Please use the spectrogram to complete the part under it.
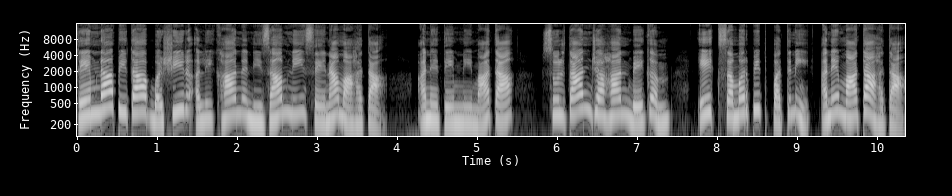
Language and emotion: Gujarati, neutral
